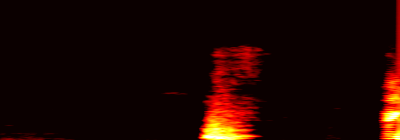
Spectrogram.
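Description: Silence broken about a second in by one short cough from a man on the call; a man's voice starts right at the end.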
